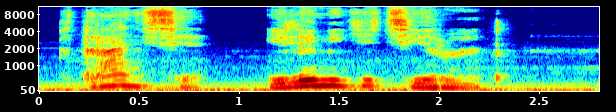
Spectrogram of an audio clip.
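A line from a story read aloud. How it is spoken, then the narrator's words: Barely audible remark. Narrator (Russian): чуть слышно прокомментировал Ален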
